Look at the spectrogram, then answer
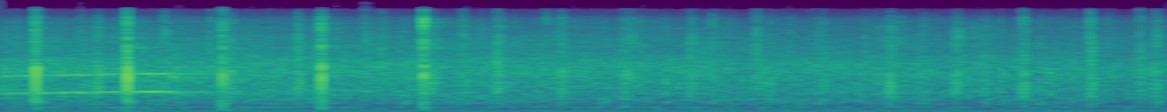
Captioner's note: cheers and applause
